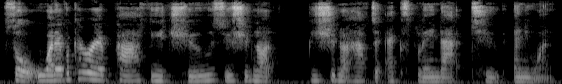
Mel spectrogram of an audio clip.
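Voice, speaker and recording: Barbadian woman, husky, chatty vlogger who tags lines with "right?". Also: medium pitch, fairly even intonation, moderate pace. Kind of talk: casual talk to camera. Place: living in North America.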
